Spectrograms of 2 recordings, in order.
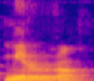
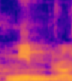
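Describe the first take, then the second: First: The n merges into a doubled r. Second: The n is pronounced clearly before the r. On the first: The speaker calls it right. "sehingga dibacanya mir rabbik" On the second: The speaker calls it wrong. "Jadi jangan dibaca min ro"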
